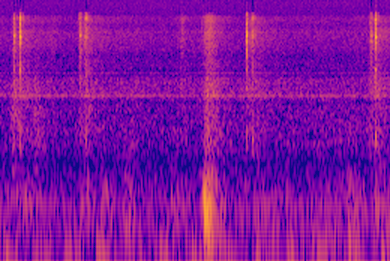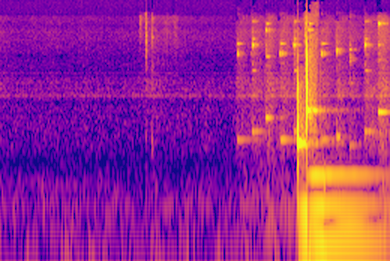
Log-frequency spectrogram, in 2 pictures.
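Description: A few faint mouse clicks, then about eight seconds in an electronic ringtone tune of short high pitched notes begins, with a loud low chord struck about a second later that rings on and fades: the ringtone of an incoming WhatsApp voice call on the computer.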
